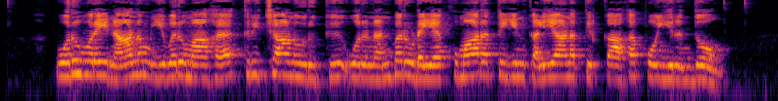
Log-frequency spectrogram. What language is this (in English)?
Tamil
